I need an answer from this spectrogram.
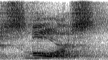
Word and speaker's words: s'mores: like s'mores for dinner s'mores one syllable s'mores s'mores s apostrophe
